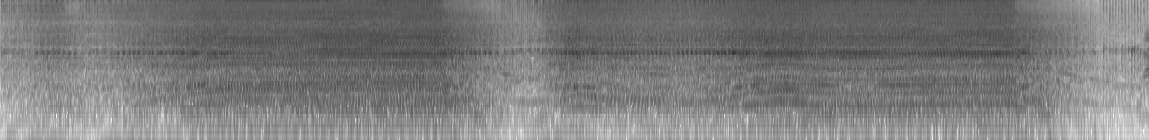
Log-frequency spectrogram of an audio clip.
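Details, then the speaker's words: Old Mercedes diesel started after pre-glow on old, unflushed fuel, idling with a steady metallic clatter over the knock, slightly surging and smoking heavily; sounds off, owner suspects fuel injectors or old fuel, unconfirmed. "don't know if you can hear that noise you have to be a little familiar with these engines but it has a little bit of a metallic sound i'm not happy with it could be the fuel injectors"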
